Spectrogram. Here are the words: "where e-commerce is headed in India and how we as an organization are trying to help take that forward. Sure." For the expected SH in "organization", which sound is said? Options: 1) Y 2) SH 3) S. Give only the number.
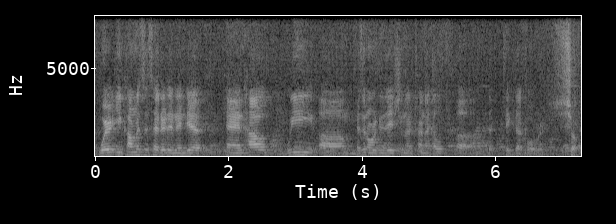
2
